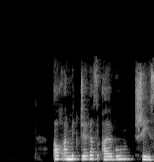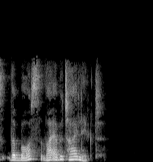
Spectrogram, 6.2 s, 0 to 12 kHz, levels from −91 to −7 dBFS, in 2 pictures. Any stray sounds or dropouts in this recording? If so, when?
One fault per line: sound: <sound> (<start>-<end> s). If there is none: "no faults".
no faults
